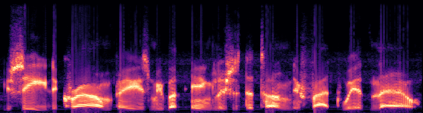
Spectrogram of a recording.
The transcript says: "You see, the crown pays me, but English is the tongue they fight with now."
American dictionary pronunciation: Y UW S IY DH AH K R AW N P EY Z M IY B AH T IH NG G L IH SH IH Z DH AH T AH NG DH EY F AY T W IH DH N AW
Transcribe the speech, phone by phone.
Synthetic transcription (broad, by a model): Y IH S IY DH AH K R AW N P EY Z M IY B AH T IH NG G L IH SH IH Z DH AH T AH NG DH EY F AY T W IH DH N AW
